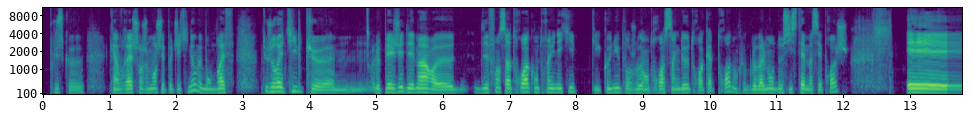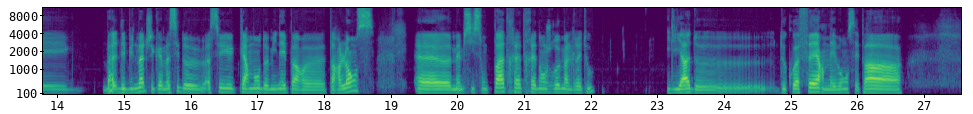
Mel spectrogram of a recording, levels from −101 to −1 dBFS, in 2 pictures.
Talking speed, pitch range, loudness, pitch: 170 wpm, 125-145 Hz, -29 LUFS, 135 Hz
